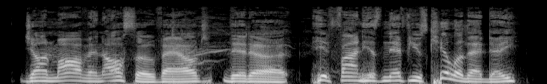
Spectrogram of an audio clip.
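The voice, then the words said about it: Exaggerated put-on Southern US accent. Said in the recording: “That's about as southern as I can get. ... I sound like a black dude, though. I'm trying to sound more like Colonel Sanders.”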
